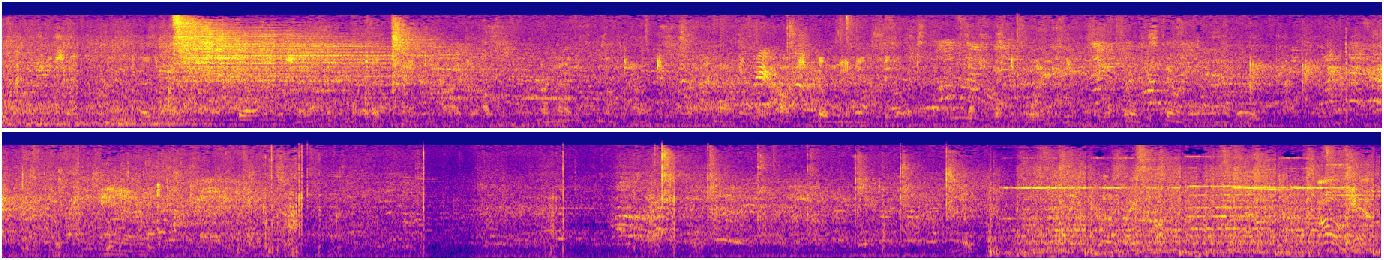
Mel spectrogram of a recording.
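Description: A large crowd chatters in a big echoing hall.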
